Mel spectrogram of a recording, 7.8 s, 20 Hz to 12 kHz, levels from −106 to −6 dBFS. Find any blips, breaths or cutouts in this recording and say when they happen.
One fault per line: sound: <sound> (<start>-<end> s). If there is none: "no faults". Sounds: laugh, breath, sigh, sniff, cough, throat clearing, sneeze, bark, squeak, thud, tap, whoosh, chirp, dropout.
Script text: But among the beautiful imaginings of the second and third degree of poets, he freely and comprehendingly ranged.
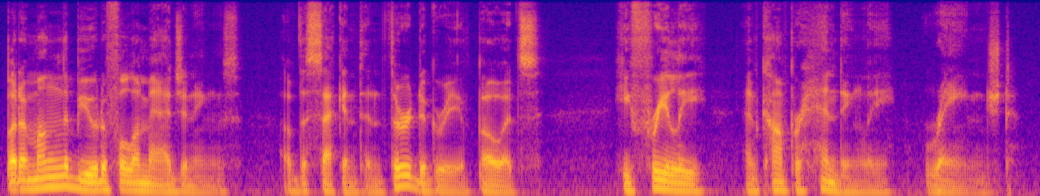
no faults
